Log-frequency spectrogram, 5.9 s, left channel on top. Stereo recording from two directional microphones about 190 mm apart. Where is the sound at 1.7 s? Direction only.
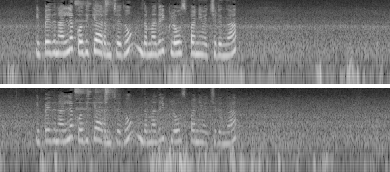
30° left (ahead or behind).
